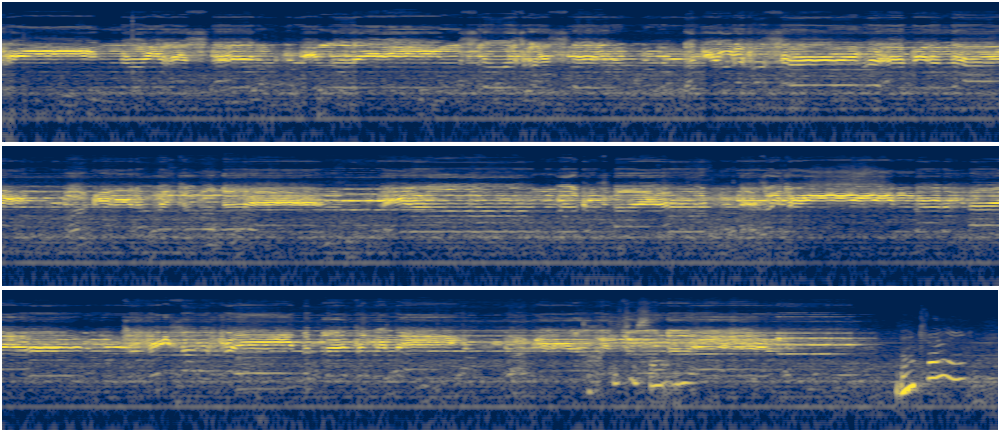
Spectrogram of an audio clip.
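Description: A light-up musical snowman figurine's small built-in speaker playing a Christmas song with electronic singing, thin-sounding with little bass, stopping near the end.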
